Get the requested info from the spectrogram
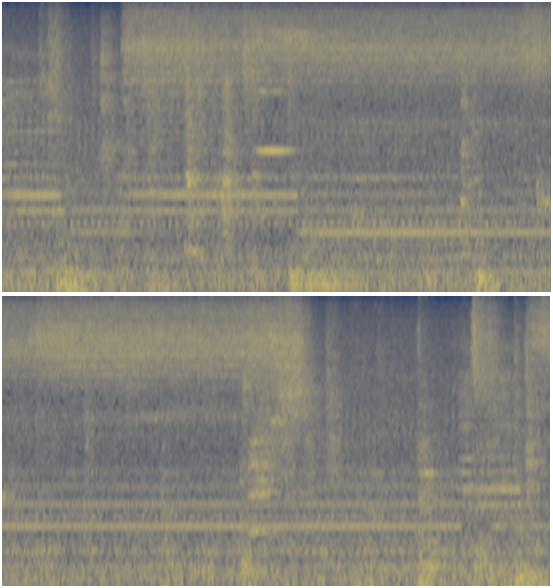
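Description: Automatic hydraulic stretching press line running: a steady machine hum, a long hiss from about a second in until near the end, and a few metal clunks.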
